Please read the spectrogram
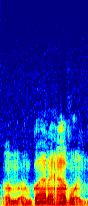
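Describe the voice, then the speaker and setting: Gravelly low-voiced man, tinny sound. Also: slight background noise. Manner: rambling, many fillers and throat clearing. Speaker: blues harmonica player. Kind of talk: casual talk to camera.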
